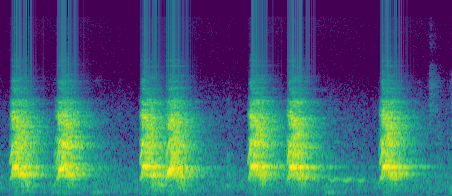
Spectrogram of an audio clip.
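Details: Playful Golden Retriever in India barking steadily in deep, husky pairs, about seven barks in under six seconds, each pair quickly following the last, with no other clear sounds.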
